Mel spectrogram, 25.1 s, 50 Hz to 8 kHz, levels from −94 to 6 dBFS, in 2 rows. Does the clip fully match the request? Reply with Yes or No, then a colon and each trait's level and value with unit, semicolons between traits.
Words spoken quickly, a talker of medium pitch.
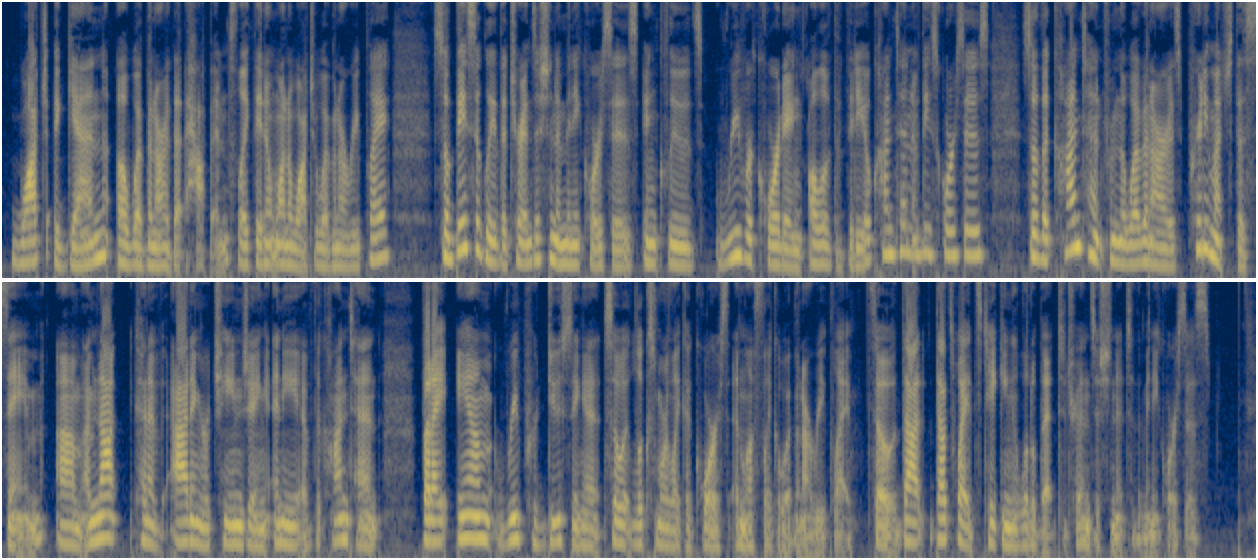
Yes: fast, 215 wpm; medium, 170 Hz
